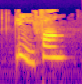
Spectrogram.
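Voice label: "立方", Mandarin Chinese; hsk; chinese-flashcards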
